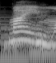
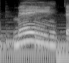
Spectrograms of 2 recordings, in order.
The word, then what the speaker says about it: main: スタの方なんですけど、はい、マインドとかなひなということで、すべてまあ、はい、ローマ字打ちしていただいたらちょうどそれになるって感じですよね。 – そうですね、すいません、なんかちょっと難しいんですけど、マインもフランス語読みなので、 MAIN ですね、メインってこう、はい、読めるんですけど、マインと読みます。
